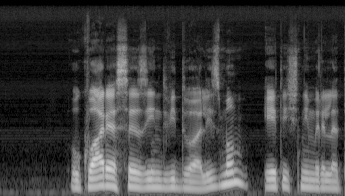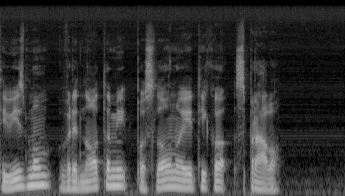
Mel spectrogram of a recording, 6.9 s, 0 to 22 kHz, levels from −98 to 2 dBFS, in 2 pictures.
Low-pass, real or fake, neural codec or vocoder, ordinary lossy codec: 19.8 kHz; real; none; none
